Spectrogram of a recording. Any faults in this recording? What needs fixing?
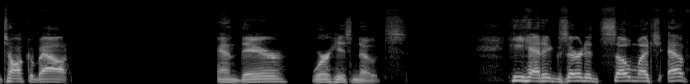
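Repeated stalls (stutter) run from 0.65 to 1.19 s. Packets arrived late or too slowly, so the jitter buffer emptied five times. The receiver stretched the last sound across gaps of up to 51 ms, about 172 ms in total and roughly a third of that stretch. No speech is lost, but the delivery drags and stutters. A larger or better-adapting jitter buffer would absorb this rate variation.

A call audio freeze runs from 1.64 to 2.02 s. The speech stops and about 360 ms of silence follows before it resumes exactly where it left off. Nothing is lost, but the stream now plays roughly 362 ms later than before. The likely cause is packets held up in transit until the jitter buffer ran dry and the receiver filled the wait. Reducing delay spikes on the network path, for example by prioritising voice traffic, would prevent it.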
